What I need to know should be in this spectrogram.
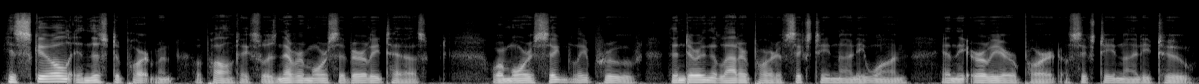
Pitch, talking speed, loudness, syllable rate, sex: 85 Hz, 165 wpm, -19 LUFS, 5.3 syllables/s, male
